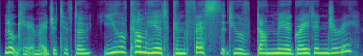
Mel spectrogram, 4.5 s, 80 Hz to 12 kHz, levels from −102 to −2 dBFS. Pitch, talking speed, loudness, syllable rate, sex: 260 Hz, 240 wpm, -16 LUFS, 5.9 syllables/s, female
